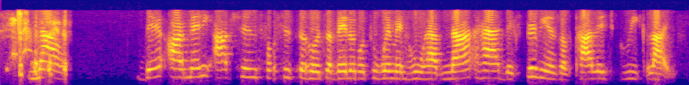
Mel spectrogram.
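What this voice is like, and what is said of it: Spanish accent. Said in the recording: “I got a Spanish accent”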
